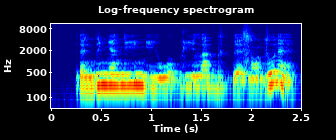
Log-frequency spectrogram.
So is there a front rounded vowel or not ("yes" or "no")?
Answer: no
